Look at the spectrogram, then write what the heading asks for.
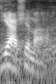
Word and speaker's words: Yashima: no all right that's right so what is yashima so first of all yashima's co-designed by myself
